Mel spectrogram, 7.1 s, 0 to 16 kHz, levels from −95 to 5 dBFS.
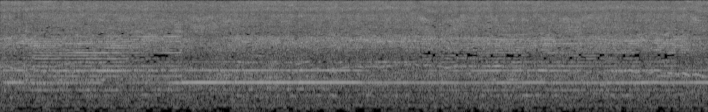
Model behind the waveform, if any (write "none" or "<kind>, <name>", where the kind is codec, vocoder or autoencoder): none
